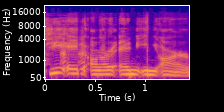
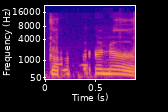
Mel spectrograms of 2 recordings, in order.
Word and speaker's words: Garner: Gardner oh is he I don't know why I'm not meaning to put a D in his last name um but every time I can't say his name without a d slipping in there it's g a r n e r right yes Garner like Garner yeah Rockford The Rockford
